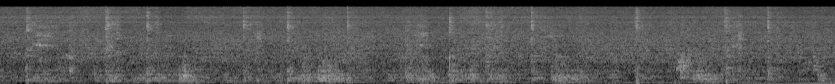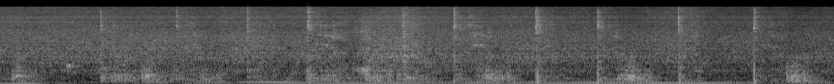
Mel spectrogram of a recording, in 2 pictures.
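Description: Mushrooms dusted with turmeric are stirred and fried in a pan for butter mushroom made without onion or garlic, giving a steady close sizzle broken by regular scraping stirs, with no talking.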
